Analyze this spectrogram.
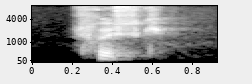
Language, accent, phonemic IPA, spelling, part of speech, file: French, France, /fʁysk/, frusques, noun, LL-Q150 (fra)-frusques.wav
- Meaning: clothes, especially poor quality ones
